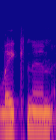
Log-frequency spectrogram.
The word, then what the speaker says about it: Lakenan: It's J-E-N-N-I-E. And then my last name, Lakenan, is L-A-K-E-N-A-N. So N-A-N, like the first three letters of Nancy.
